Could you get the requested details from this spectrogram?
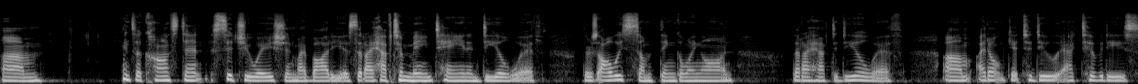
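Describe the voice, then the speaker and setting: Over a quiet background, a woman with a Californian accent speaks at a moderate pace in a fairly low pitch. Her tone is dark and mellow, her intonation fairly even. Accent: Californian American. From Southern California. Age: 40s. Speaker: cancer survivor and author. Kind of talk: interview testimony. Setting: outdoors.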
